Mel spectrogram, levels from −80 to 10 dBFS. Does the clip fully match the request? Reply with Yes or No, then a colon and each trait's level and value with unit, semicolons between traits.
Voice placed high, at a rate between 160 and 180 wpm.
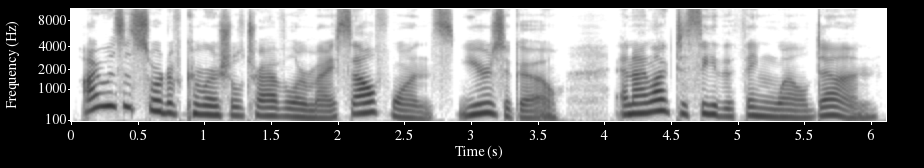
Yes: high, 215 Hz; average, 175 wpm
